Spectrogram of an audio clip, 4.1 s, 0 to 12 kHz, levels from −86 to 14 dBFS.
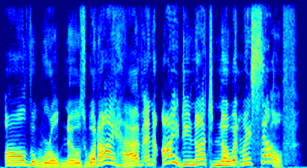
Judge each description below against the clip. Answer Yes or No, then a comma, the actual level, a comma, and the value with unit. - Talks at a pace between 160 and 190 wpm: No, fast, 205 wpm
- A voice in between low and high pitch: No, very high, 270 Hz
